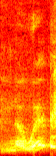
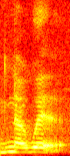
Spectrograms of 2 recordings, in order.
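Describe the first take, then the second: First: Getting emotional. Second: Said in the usual way. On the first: Retold or imitated. To the cat, suddenly emotional and high-pitched. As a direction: voice jumping high as emotion breaks in. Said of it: "This when I started getting emotional". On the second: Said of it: "I was like".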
